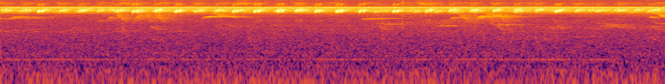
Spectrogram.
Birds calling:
Dusky-capped Greenlet (Pachysylvia hypoxantha), Piratic Flycatcher (Legatus leucophaius), Fasciated Antshrike (Cymbilaimus lineatus), Hauxwell's Thrush (Turdus hauxwelli), Barred Forest-Falcon (Micrastur ruficollis)

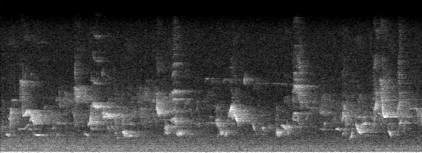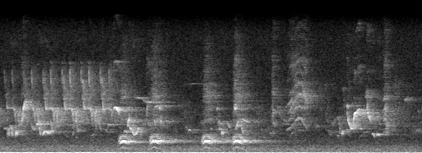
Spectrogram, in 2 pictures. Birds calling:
Ovenbird (Seiurus aurocapilla), Gray Catbird (Dumetella carolinensis), American Crow (Corvus brachyrhynchos)

